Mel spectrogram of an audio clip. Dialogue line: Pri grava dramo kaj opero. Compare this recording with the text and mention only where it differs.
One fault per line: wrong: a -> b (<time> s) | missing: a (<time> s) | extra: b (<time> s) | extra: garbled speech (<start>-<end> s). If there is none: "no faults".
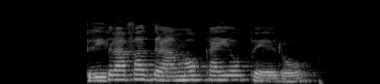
no faults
